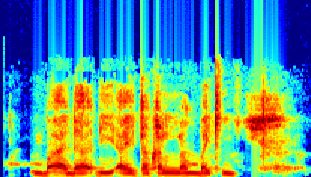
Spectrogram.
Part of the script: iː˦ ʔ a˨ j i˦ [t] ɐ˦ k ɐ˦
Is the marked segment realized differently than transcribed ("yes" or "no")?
no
